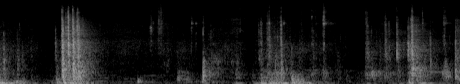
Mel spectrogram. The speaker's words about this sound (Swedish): Nu kommer det slamra lite här. Det är så tunga dörrar på slottet. De flera meter höga pardörrarna måste låsas upp och stängas efter varje passage.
